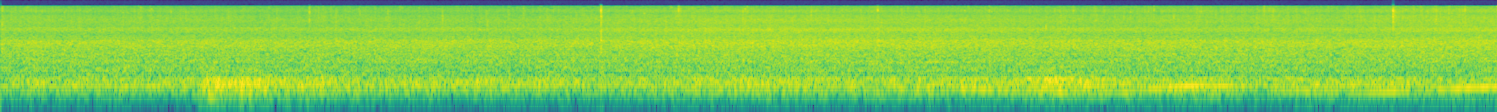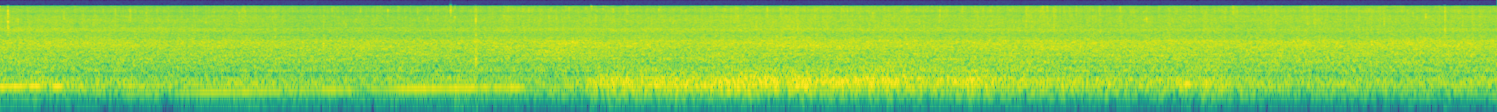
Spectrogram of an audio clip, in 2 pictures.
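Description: Heavy rain falling steadily on pavement, a constant hiss. Low thunder rumbles under it: one starting suddenly about two seconds in, and a louder one about two-thirds of the way through.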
